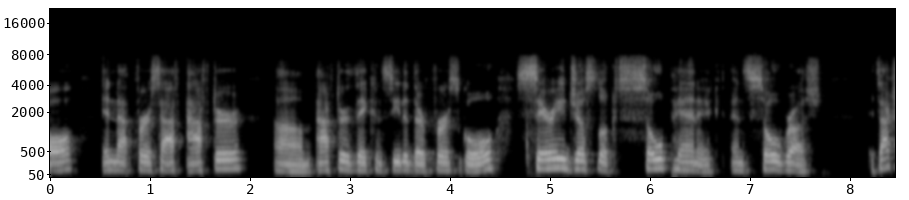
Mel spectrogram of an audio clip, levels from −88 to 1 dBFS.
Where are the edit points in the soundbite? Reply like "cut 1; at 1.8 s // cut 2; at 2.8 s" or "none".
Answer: none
